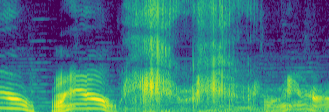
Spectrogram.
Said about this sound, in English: Oh, sorry, my cat. My cat Hunter, is here. Shut your cat up. My sorry, my cat started meowing at me.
